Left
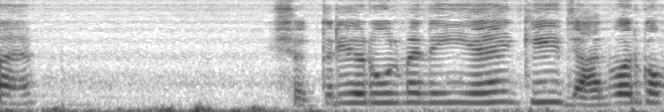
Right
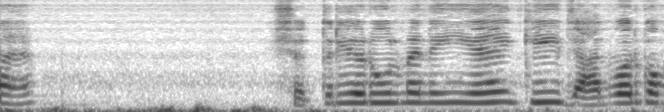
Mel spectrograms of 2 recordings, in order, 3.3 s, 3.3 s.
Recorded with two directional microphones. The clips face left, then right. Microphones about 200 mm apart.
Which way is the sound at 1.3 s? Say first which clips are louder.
Right 2 dB; 20° right (ahead or behind).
